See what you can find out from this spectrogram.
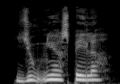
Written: juniorspiller

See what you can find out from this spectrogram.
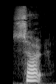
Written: sold

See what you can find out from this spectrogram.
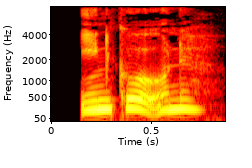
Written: indgående

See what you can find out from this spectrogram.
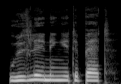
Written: udlændingedebat

